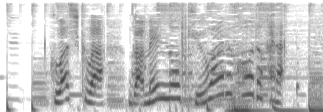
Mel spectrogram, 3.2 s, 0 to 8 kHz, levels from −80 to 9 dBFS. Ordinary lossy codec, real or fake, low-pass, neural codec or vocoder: none; real; 7.2 kHz; none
